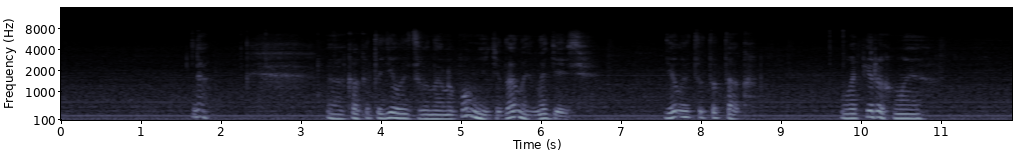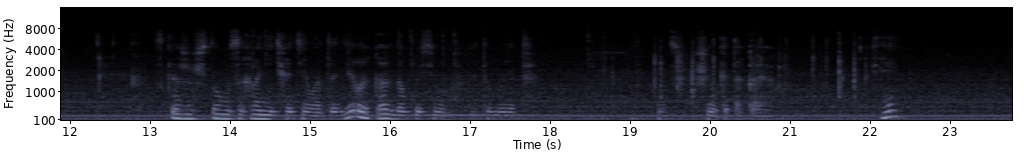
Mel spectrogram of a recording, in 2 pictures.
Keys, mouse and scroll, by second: 9.6-12.6 drag.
